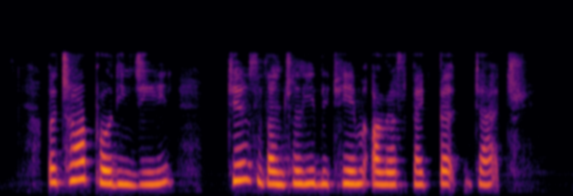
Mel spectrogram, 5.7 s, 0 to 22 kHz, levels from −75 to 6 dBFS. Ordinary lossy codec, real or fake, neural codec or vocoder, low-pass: none; fake; autoencoder, 22.05 kHz, a latent of 192 numbers a frame, VITS, trained on one speaker; 7.2 kHz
